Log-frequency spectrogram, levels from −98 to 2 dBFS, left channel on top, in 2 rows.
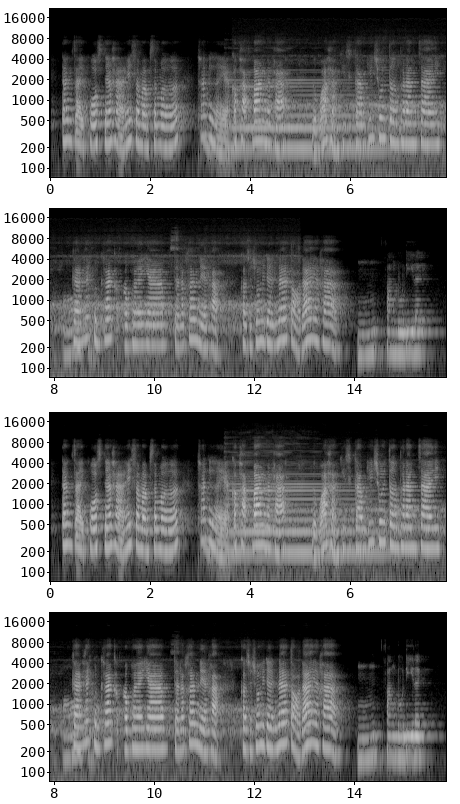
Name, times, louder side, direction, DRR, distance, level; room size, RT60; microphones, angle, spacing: voice 1, 0.2-2.6 2.9-7.8 8.4-13.7, right 3 dB, 25° right, 5 dB, 0.6 m, -32 dB
Bowed string instrument, 3.5-7.5, right 2 dB, 80° right, 0.9 m, -39 dB
sound 1, 3.6-12.9, left 2 dB, 70° left, 1.5 m, -45 dB
voice 2, 8.2-8.8 14.1-15.3, right 3 dB, 65° right, 6 dB, 1.6 m, -37 dB
18.0 x 7.8 x 5.5 m, 0.95 s
head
